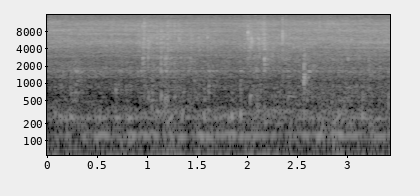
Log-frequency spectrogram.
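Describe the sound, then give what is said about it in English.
Water runs steadily from a tap into a sink to get drinking water for a cat, a continuous hissing splash with faint clinks and no voices, for a few seconds. “Now we gotta get the kitty some kitty water.”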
